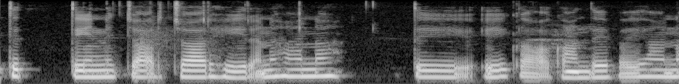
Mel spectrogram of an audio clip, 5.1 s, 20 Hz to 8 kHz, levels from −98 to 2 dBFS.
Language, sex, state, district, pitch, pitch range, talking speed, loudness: Punjabi, female, Punjab, Fazilka, 190 Hz, 175-210 Hz, 140 wpm, -17 LUFS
